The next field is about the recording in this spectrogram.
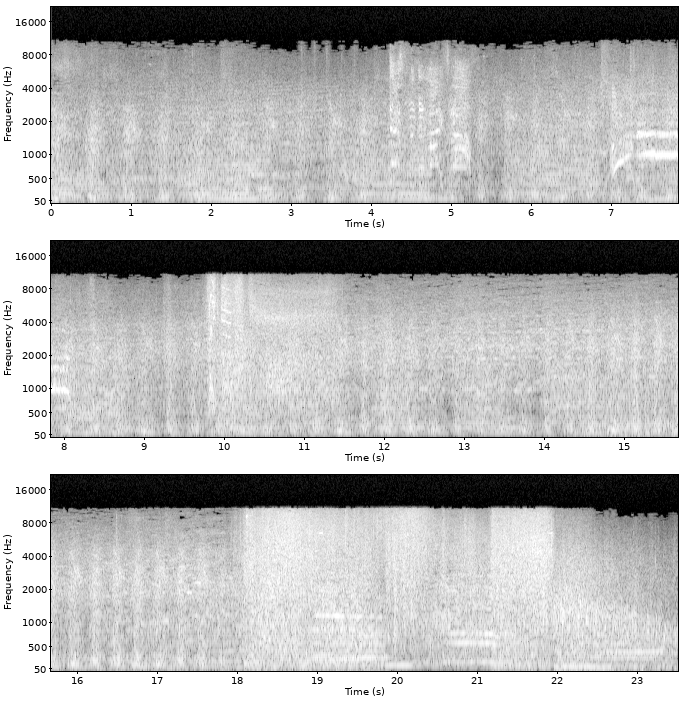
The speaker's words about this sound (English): All drama is driven by tension. So after surviving a plane crash, why not throw in a helicopter crash into it all as well?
